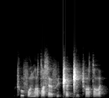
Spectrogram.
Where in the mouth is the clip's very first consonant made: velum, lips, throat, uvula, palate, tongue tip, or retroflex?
retroflex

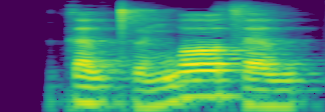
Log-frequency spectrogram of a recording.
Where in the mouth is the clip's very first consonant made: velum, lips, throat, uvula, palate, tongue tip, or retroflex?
velum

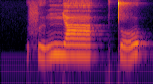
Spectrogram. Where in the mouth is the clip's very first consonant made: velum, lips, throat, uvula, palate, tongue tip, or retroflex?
lips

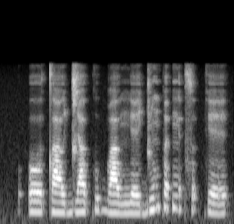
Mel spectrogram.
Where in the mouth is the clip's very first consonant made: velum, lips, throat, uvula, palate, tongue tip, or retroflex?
throat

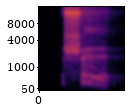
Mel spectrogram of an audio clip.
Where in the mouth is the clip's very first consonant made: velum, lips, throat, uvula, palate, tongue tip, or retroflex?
retroflex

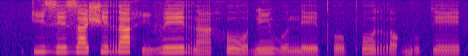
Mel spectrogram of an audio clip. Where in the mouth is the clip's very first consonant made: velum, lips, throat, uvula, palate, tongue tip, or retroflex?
velum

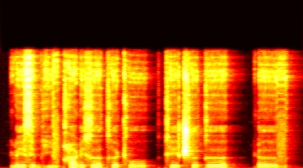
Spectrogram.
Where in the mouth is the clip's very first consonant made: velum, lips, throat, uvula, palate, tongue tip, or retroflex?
retroflex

